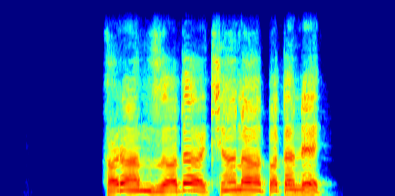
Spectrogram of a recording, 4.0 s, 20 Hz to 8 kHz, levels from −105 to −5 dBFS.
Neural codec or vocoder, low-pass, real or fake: codec, 44.1 kHz, 1.7 kbps, Pupu-Codec; 7.2 kHz; fake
